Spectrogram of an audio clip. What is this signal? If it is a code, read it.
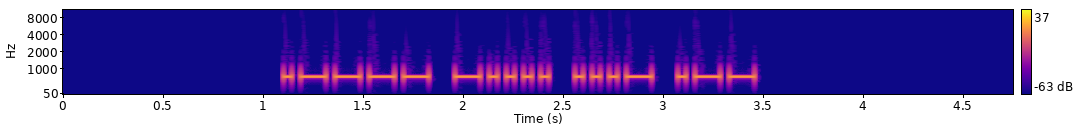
Morse code, heard as a keyed tone, about 29 wpm, 700 Hz. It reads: 16VW
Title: Four Challenging Letter-Number Combinations 28wpm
